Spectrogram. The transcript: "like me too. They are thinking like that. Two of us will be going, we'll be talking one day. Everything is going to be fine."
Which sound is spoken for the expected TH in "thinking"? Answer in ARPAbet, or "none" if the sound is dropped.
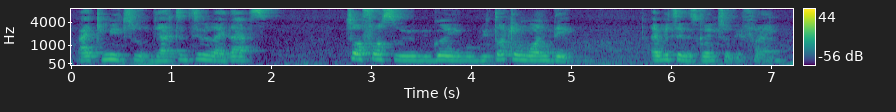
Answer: T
